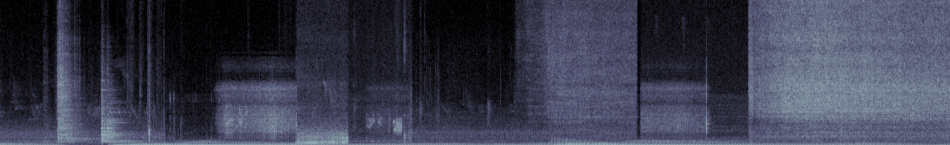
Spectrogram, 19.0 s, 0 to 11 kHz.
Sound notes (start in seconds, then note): 1.1 grill closing; 4.2 radio static running; 10.4 chicken sizzling; 12.7 radio static; 15.0 chicken sizzling continues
